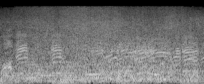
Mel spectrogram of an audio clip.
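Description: Cartoon petrol motorboat engine running flat out with rushing water and waves as the boat speeds along. Children laugh over it.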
